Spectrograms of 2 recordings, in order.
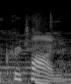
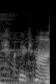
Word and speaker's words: crouton: That it's a large crouton. I always that thought they put in French there. onion soup basically Crouton. had nothing in- Crouton. Crouton. Okay. I put the wrong emphasis on the wrong syllable.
